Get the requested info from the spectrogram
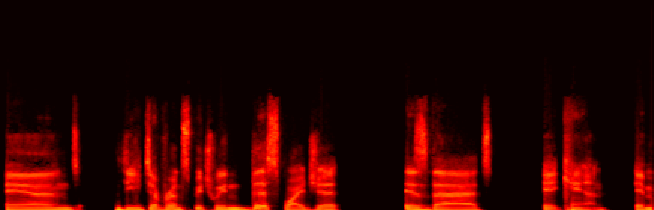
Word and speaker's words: YJIT: What did you say? – Yuh-Jit. You said it wrong.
